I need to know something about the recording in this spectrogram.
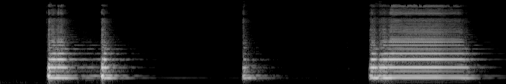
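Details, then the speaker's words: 1956 DeSoto Firedome horn powered directly from the battery with a jumper wire after the horn button did nothing: two short toots, a blip, then a long clear steady blast; horn works, the wiring is at fault. "So, this horn works. So, that's a quick and easy way to find out if your horn works and if your wiring to the horn is what is the problem."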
